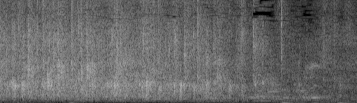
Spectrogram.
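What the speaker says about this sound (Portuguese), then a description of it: "peço a ela uma salva de palmas para todos vocês" Crowd at a town hall event for the inauguration of an INSS office in Timbiras applauds loudly and continuously, a dense clapping that eases a little toward the end.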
